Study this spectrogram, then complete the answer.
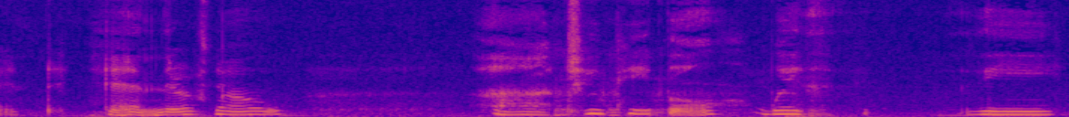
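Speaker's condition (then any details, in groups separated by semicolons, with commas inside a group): Cerebral palsy, triplegia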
